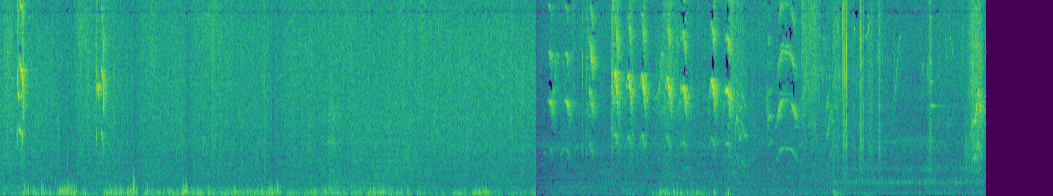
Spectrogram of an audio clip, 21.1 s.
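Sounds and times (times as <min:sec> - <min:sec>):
small birds chirping: 0:00.3 - 0:00.6, 0:01.9 - 0:02.2, 0:10.8 - 0:19.7.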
